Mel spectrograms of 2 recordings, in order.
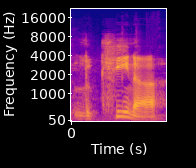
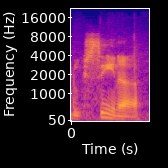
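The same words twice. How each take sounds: First: The name is said following its Japanese reading. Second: The name is said the usual English way. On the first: The speaker calls it right. "in like the the pronunciation from the Japanese letters. It seems like it her name would be Lucina" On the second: The speaker calls it wrong. "not Lucina"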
